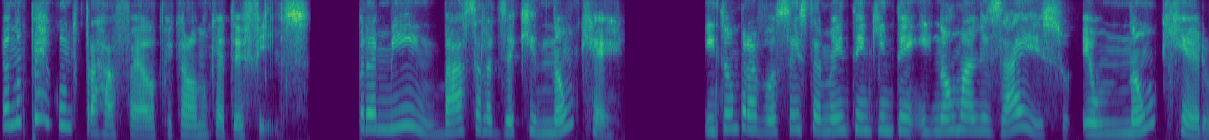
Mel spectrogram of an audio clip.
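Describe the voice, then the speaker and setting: A woman with a high voice speaks at a moderate pace with very wide pitch swings and very even loudness. The sound is dry and close, with no echo. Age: 20s. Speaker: podcast co-host. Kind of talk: casual chat. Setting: video call.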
